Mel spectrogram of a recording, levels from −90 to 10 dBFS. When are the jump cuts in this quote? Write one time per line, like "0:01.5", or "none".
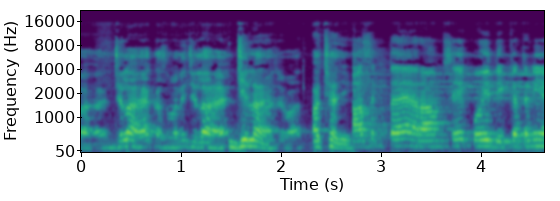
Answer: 0:02.7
